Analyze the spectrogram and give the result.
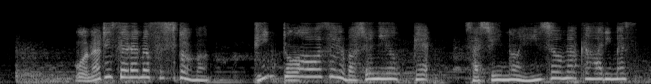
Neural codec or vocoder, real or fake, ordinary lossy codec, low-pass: codec, 16 kHz, 1.1 kbps, Voila-Tokenizer; fake; none; none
